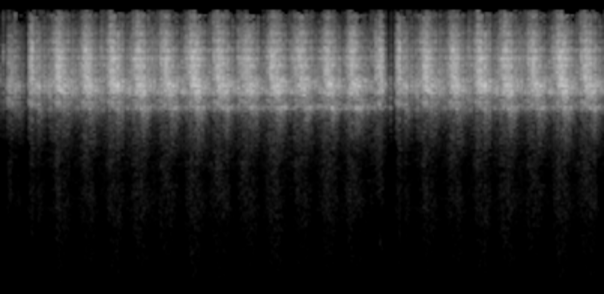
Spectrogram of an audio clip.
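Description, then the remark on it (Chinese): A traditional instrument, a rattle made of fruit shells (not seashells) tied together in a string, is shaken in a steady, even rhythm, giving bright, dry, hissing clatters in regular pulses throughout, with a brief break midway and no voices. “哎，这个就是它很像那个呃壳，然后 贝 绑成 壳吗 一串，不是贝壳，不是贝壳，它是果子的壳，然后绑成一串，是吗？”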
